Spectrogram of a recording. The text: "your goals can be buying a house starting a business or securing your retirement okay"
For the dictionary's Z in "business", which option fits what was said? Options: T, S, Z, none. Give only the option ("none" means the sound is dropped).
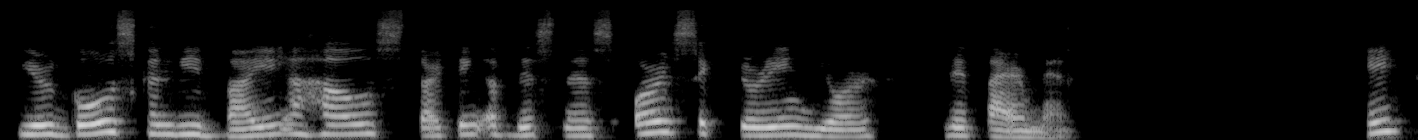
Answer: S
